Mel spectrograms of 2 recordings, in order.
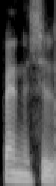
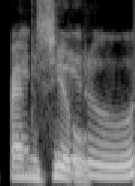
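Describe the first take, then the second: First: The word ends in a plain L sound. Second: The word ends in an R plus U sound. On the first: "orang Jepang nggak mungkin mengatakan pensil" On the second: "tapi pensiru"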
